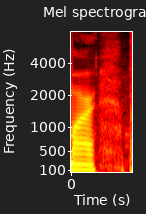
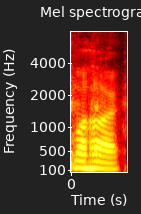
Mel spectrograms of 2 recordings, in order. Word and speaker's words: Maher: I do think it's Maher. But I'm thinking of our friend who has a similar last name. That's why I'm pronouncing it. – Yes. Just Bill Maher. – Bill Maher.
